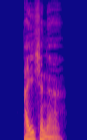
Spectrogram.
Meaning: inflection of eichen: 1. strong/mixed nominative masculine singular 2. strong genitive/dative feminine singular 3. strong genitive plural
- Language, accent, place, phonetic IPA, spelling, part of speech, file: German, Germany, Berlin, [ˈaɪ̯çənɐ], eichener, adjective, De-eichener.ogg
